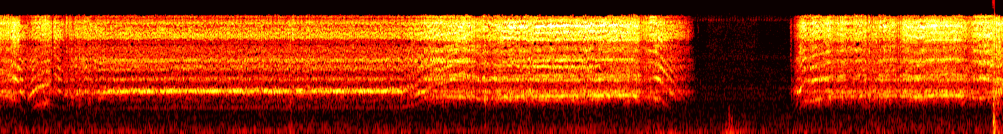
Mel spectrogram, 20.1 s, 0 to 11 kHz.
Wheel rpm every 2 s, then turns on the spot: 140, 110, 110, 120, 190, 210, 160, 0, 190, 220.
none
